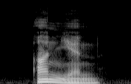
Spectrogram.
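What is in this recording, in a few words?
"onion", American English; gcompris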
